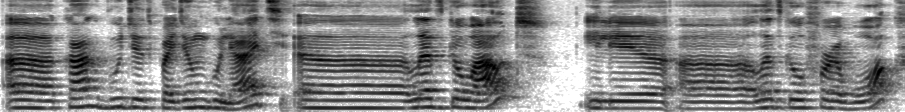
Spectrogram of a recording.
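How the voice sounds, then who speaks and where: A woman's voice: medium pitch, fairly even intonation, slow, a bit bright. A young woman with a Russian accent, teaching an English lesson on a live stream, speaking into a phone's front camera in a small room and switching between English and Russian with many fillers. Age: young adult. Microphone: phone held close, front camera.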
